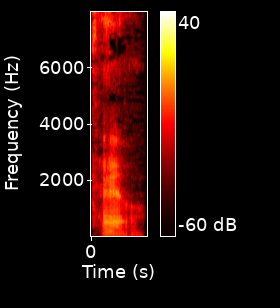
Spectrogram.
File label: "teo" Esperanto; thee-in-andere-talen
